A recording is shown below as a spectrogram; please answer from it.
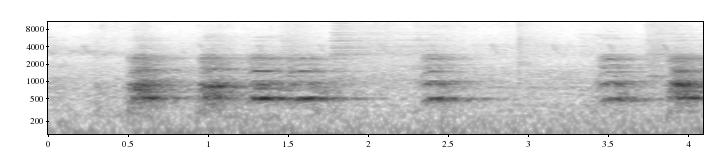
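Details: Street dog barking in short, clear, tonal yelps, about six or seven barks in four seconds, some in quick pairs, against a quiet low hum.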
